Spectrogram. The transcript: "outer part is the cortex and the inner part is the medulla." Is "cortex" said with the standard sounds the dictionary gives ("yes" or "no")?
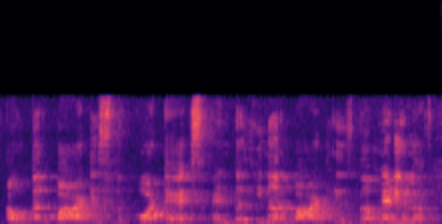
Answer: yes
